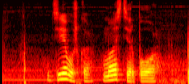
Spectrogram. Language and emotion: Russian, sad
